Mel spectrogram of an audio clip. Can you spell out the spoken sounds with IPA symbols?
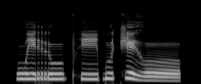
w i˦ r uː˦ pʰ iː˦ ɓ u˦ t͡ʃ e˦˨ ɣ oː˨

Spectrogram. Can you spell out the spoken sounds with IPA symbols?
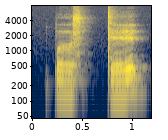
p ʌː s tː ɛ

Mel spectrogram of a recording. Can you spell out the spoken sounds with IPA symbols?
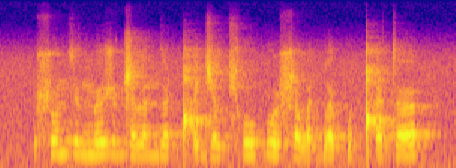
ʂ u n z y ŋ͡m ø ʒ y ɖ͡ʐ ɛ l œ n d œ ǃʼ ɛ d͡ʑ œ l t͡ɕʰ u ɓ u ʂ ə w ɛ ɡ͡b ə l k͡p u ǃʼ ɛ t œ

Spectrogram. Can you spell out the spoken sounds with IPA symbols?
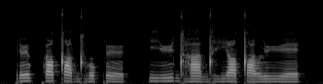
ɾ ʏ kʷ ɪ tˤ ʏ dʱ ʊ p ɾ ʏ | j y dʱ a dʱ i tˤ ʏ l y e̯

